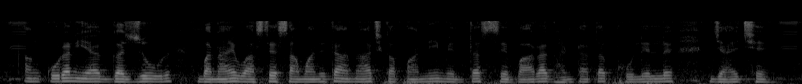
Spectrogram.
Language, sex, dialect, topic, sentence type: Maithili, male, Angika, agriculture, statement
